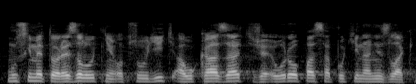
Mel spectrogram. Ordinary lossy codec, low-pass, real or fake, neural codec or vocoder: MP3, 48 kbps; 7.2 kHz; real; none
